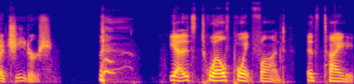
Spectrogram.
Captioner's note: laughs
